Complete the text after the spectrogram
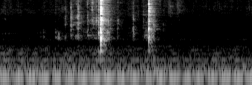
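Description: A metal spoon clinks against a dish.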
